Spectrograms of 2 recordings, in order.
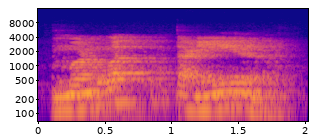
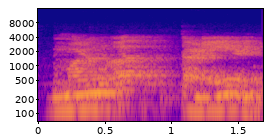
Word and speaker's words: मणुवत्तणेन: मणुवत्तणेन, मणुवत्तणेन, यहाँ पर आधता पूरता, मणुवत्तणेन।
